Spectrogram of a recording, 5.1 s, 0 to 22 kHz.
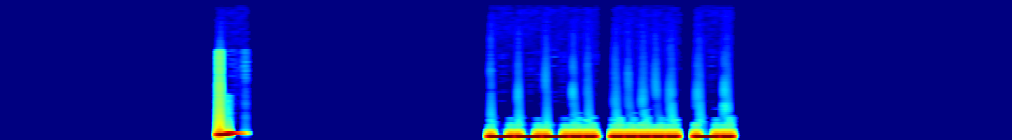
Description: Morse code, heard as a keyed tone, about 34 wpm, 700 Hz. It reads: 85N
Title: Common Cut Numbers - 3-Digit 35wpm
